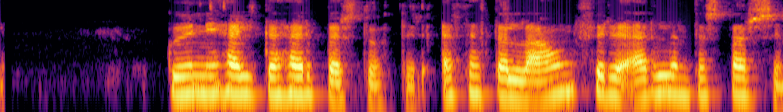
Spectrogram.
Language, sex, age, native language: Icelandic, female, 40-49, Icelandic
